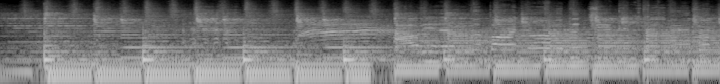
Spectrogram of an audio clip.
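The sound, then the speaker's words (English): Vocalists imitate barnyard animal noises on a studio track called Barnyard, with sheep-like bleating cries over a steady musical backing that pulses in a regular repeating rhythm. “There's one track where he has the vocalists even make like animal noises on this track. It's called Barnyard.”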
